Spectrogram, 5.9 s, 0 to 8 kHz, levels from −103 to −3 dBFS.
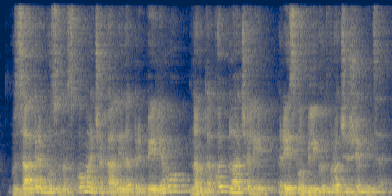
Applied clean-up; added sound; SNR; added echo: none; none; none; reverberation time 0.9 s.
